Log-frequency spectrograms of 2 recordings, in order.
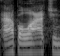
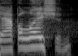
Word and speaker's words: Appalachian: call it there's two different pronunciations but the pronunciation that is now been resolved it is officially called the appalachian trail not the appalachian if you were through hiking the appalachian then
